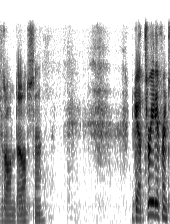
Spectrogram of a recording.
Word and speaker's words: Ronde: Also, it's spelled R-O-N-D-E, but the written English below it spells it, like, assures you the pronunciation is apparently Rondo.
